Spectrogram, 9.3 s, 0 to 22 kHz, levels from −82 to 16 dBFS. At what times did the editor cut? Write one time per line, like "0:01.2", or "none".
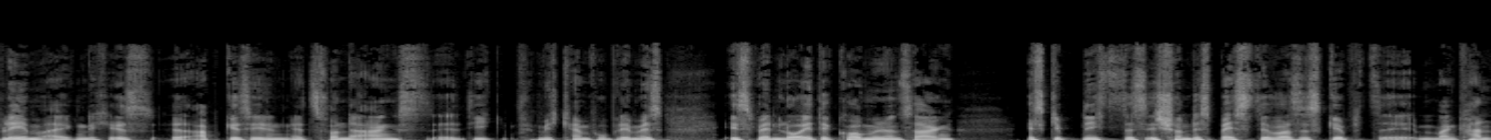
none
